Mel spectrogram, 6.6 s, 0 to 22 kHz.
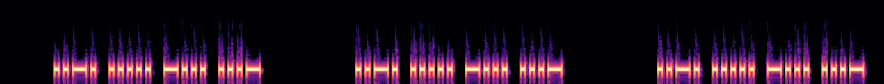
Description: Morse code, heard as a keyed tone, about 34 wpm, 700 Hz. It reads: F5BV F5BV F5BV
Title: DXCC-100 Call Signs - 4 Characters - Repeated 3x - 35wpm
